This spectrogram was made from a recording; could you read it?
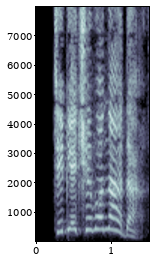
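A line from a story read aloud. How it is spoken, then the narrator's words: Shrill question. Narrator (Russian): спросила она визгливым тоном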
